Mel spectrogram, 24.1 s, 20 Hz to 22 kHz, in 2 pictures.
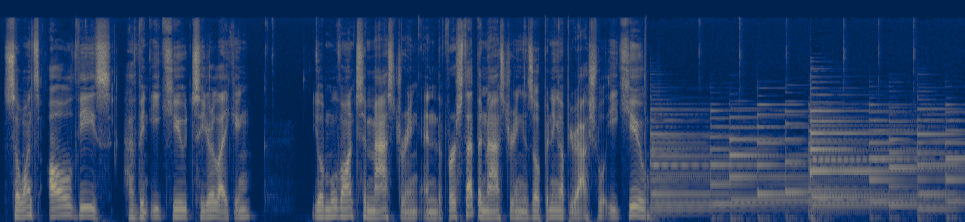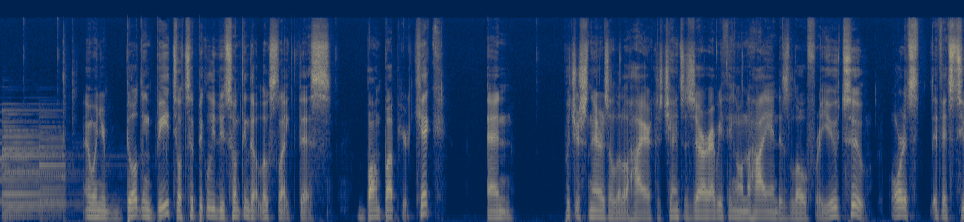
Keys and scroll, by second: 7.8 space, 12.6 space.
